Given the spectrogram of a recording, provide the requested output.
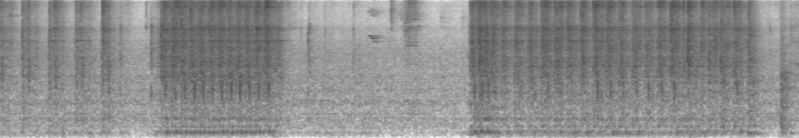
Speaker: You hear that knocking? When I sew fast, my sewing machine has a little knock to it.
